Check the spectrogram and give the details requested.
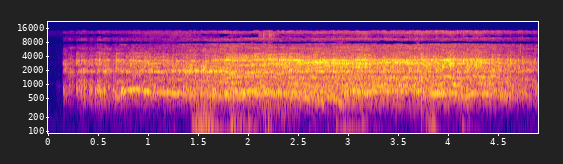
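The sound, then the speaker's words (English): Steady, dense clapping from many hands, a continuous crackling wash of applause that holds at an even loudness for the whole stretch, with no voices heard. “A lot of clapping today, and rightfully so.”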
